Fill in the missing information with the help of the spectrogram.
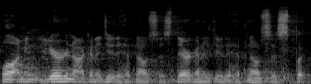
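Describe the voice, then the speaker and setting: A man working as a stage hypnotist and host, bantering off the cuff with volunteers in a halting way, often repeating phrases. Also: lowish voice, level tone. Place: indoor college stage show with audience. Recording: echoey hall PA with noisy background.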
